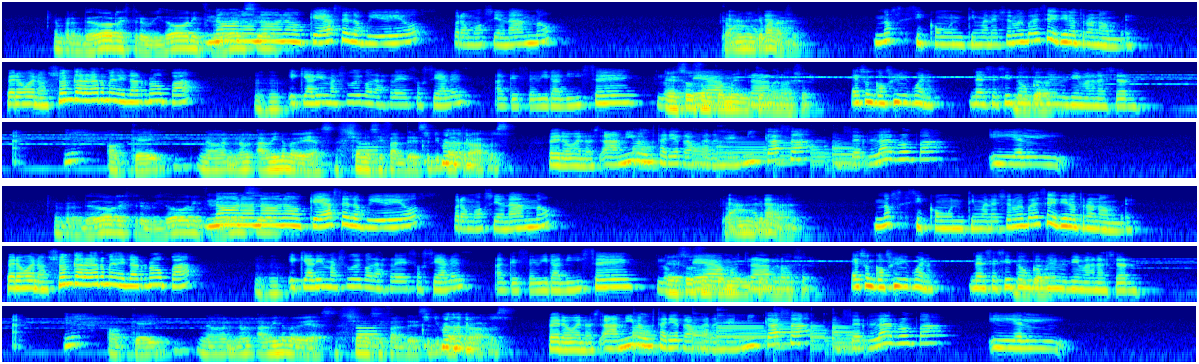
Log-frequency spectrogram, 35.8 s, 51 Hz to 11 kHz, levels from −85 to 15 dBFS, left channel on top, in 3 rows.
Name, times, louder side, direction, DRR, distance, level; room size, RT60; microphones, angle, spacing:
voice 1, 0.5-2.8 7.2-8.0 14.5-14.8 18.6-20.0 22.0-22.5 24.9-28.9, left 2 dB, 40° left, 0.6 m, -31 dB
voice 2, 2.0-4.2 4.5-5.5 7.2-8.0 8.7-11.3 12.0-13.8 14.8-16.6 16.9-20.0 20.4-21.3 21.6-23.3 24.0-24.1 24.5-24.8 28.1-28.6 29.4-33.3 33.8-34.5, right 2 dB, 15° right, 0.4 m, -28 dB
sound 1, 18.5-26.5, left 5 dB, 85° left, 1.2 m, -53 dB
sound 2, 27.4-27.7 30.2-32.6, right 2 dB, 55° right, 1.2 m, -37 dB
8.8 x 5.7 x 4.2 m
head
